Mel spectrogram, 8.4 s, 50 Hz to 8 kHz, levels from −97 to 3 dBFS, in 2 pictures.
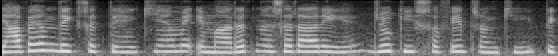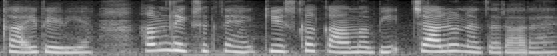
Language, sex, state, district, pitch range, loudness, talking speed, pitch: Hindi, female, Chhattisgarh, Bastar, 270-310 Hz, -17 LUFS, 245 wpm, 290 Hz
